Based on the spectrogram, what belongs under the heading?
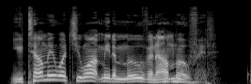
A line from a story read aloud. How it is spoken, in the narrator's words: chuckled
